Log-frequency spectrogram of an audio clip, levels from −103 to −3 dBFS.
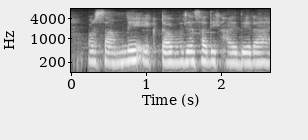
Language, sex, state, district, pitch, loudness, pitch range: Hindi, female, Jharkhand, Ranchi, 205 Hz, -14 LUFS, 195-210 Hz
